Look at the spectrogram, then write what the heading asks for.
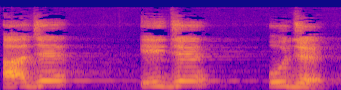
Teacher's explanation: آگے جیم ہے، جیم حروف قلقلہ میں سے ہے لہذا اس کو ہلا کر پڑھیں گے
